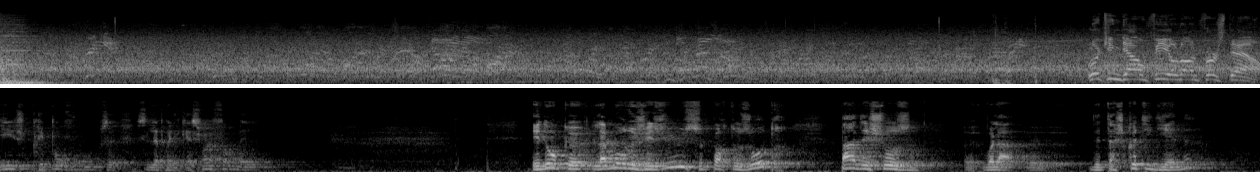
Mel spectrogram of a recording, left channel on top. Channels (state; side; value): different; both; correlation 0.00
